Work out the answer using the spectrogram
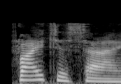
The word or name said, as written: phytocide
